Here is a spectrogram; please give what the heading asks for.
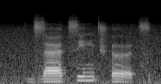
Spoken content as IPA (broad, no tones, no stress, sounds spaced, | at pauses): d͡z æ t͡s i n t͡ʃʼ əː t͡s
